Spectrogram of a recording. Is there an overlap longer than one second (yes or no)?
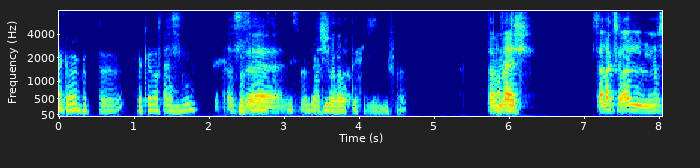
yes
